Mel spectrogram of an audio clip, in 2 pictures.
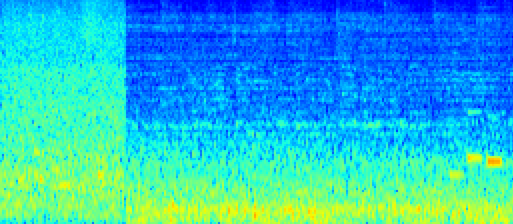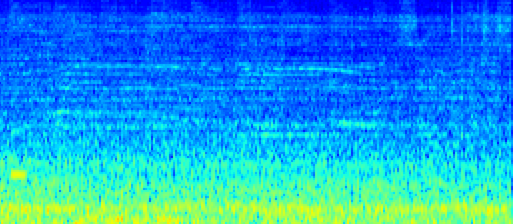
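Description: Steady low rumble of road noise inside a moving car, with faint music over it. It begins with an abrupt change about a second in from a brighter, hissier outdoor background.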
